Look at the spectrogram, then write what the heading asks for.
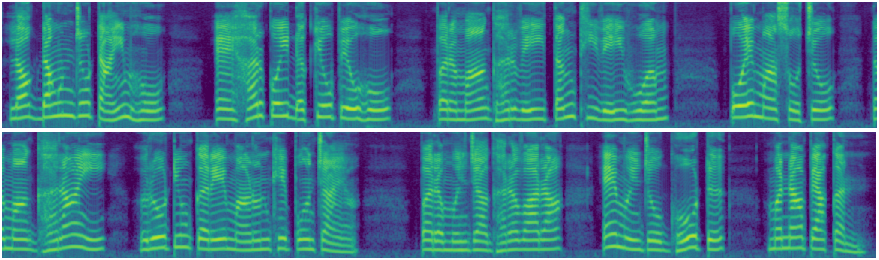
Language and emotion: Sindhi, neutral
